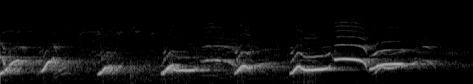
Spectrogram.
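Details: Agitated agile gibbons, a captive male and female at Bristol Zoo Gardens, UK; several rising hoots building into longer, higher, wavering wails near the end, calls loud and close, fading at the finish.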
